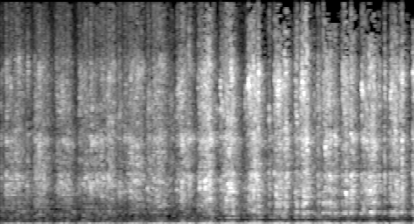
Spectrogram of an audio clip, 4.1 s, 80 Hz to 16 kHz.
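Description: Supercharged 6.2 L LT4 V8 of a C7 Corvette Z06 idling steadily, a low even pulsing rumble.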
